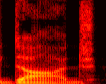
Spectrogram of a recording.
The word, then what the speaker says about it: dodge: Notice here the D is silent, the middle D, dodge, dodge his calls forever.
